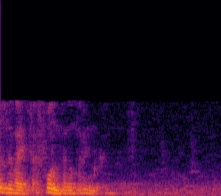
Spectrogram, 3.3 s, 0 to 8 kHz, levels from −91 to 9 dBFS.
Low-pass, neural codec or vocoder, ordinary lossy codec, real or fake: 7.2 kHz; none; AAC, 16 kbps; real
